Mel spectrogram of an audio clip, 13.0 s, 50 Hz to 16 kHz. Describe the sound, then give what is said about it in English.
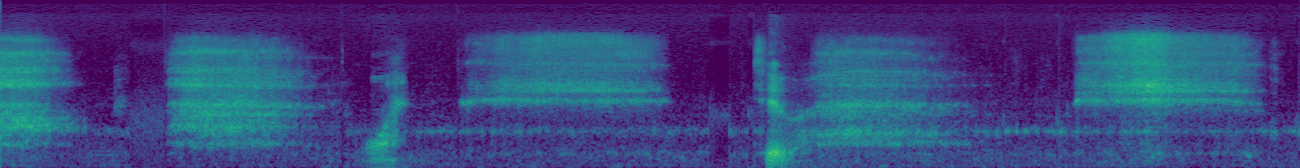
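Slow, deep breathing in and out as a guided exercise, long soft airy whooshes that swell and fade one after another, each drawn out over a few seconds. “we're going to start in 5 seconds in and 5 seconds out. Breathe in.”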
